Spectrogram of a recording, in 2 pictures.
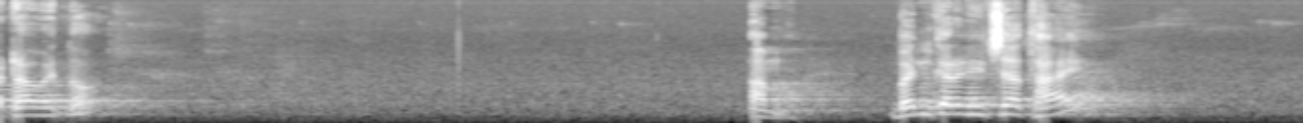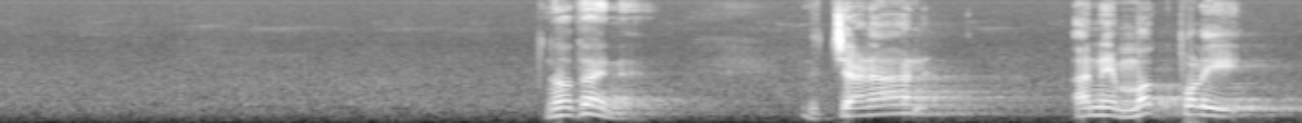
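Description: An elderly man speaks calmly into a microphone, in short phrases with long pauses.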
